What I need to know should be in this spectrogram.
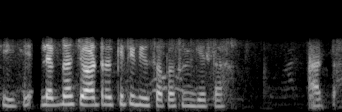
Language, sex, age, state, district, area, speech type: Marathi, female, 30-45, Maharashtra, Hingoli, urban, conversation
